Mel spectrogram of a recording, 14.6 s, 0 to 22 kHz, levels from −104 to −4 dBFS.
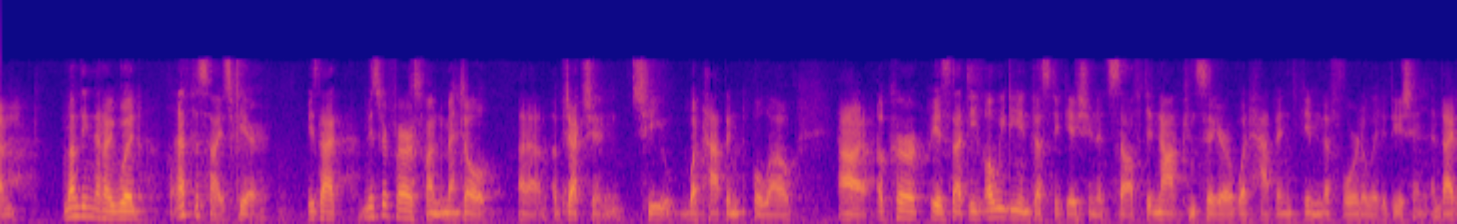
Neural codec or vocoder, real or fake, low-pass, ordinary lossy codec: codec, 16 kHz, 0.5 kbps, FunCodec, trained on LibriTTS, 25 frames a second; fake; 7.2 kHz; AAC, 32 kbps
